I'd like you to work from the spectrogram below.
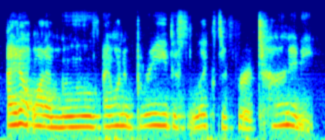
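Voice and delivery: usual speaking voice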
